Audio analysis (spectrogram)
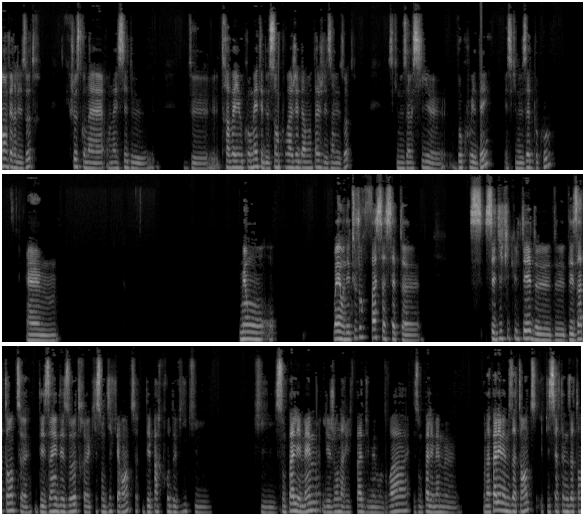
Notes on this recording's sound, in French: Replay audio du webinaire.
